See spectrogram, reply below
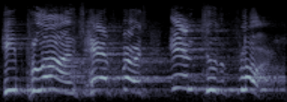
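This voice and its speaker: An actor playing an emotional, rambling preacher who introduces his brother in a dramatised speech, halting and repeating himself with fervour. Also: extremely high pitch, fairly even intonation, bright, forceful tone, exaggerated voice. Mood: excited storytelling. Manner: halting, repetitive, impassioned. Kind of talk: dramatised public speech from a pulpit. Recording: echoey noisy hall, dull sound, crowd.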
